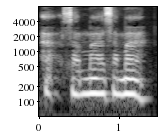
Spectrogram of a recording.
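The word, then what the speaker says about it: asamasama: Buddha là các chư Phật này, các chư Phật A Sama cộng với Sama thì đọc là A Sama Sama.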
